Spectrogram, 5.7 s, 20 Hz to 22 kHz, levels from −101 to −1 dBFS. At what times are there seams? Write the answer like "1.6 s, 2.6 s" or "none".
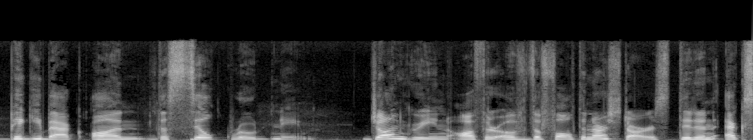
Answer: none

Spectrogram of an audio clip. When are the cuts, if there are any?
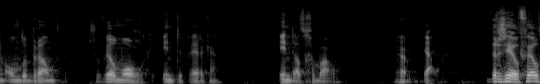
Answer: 4.4 s

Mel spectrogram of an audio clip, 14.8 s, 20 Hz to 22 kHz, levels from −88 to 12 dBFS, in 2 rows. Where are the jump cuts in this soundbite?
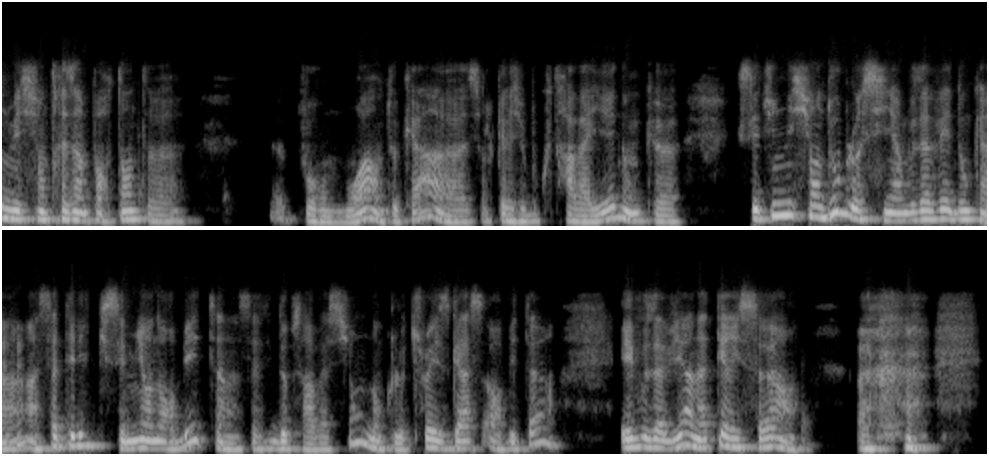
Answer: none

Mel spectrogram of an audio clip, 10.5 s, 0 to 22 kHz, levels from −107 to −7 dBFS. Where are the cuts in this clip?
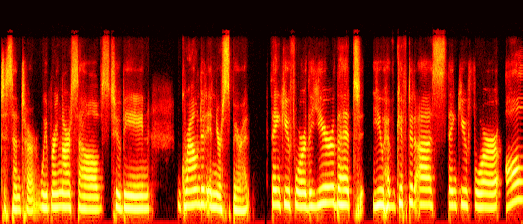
5.3 s

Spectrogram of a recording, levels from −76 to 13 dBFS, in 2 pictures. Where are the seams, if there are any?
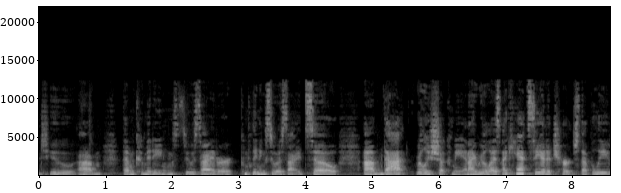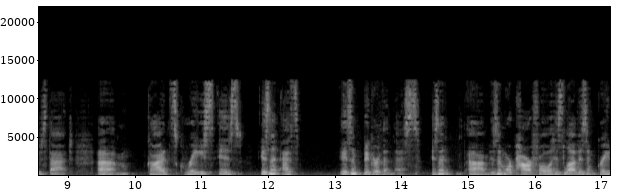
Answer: none

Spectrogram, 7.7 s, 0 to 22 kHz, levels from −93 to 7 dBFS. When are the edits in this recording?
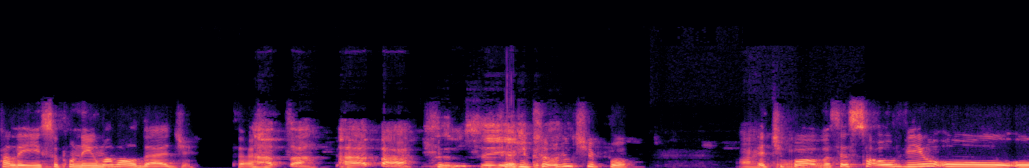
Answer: none

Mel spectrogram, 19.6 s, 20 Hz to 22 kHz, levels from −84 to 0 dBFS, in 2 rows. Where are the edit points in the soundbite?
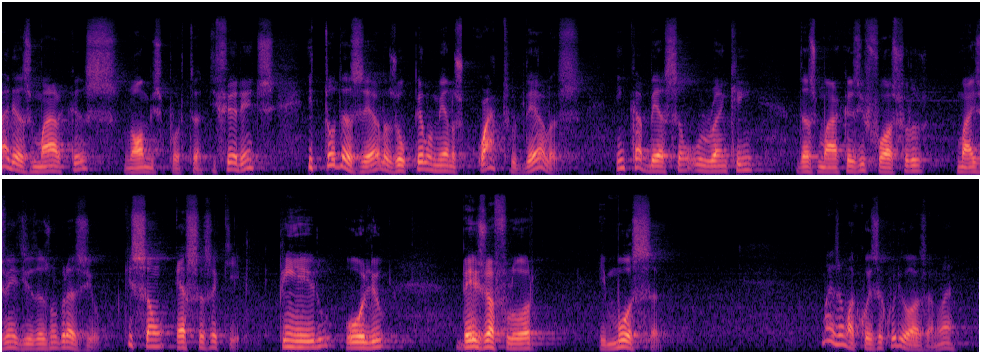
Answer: none

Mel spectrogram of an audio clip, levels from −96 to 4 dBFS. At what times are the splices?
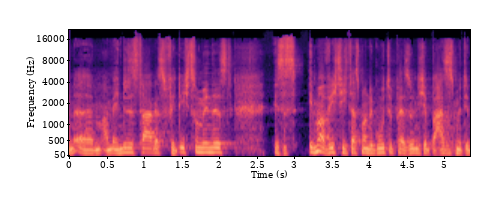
3.1 s

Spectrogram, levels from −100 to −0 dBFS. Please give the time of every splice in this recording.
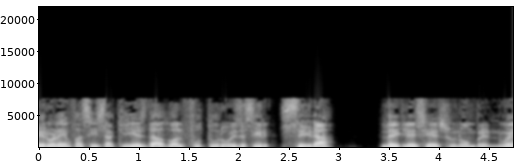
3.4 s

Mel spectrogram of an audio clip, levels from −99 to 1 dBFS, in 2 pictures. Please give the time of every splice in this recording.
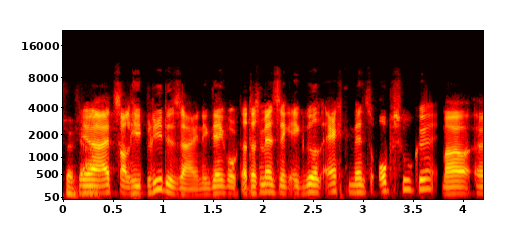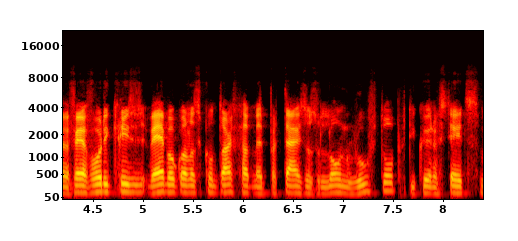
1.7 s, 3.7 s

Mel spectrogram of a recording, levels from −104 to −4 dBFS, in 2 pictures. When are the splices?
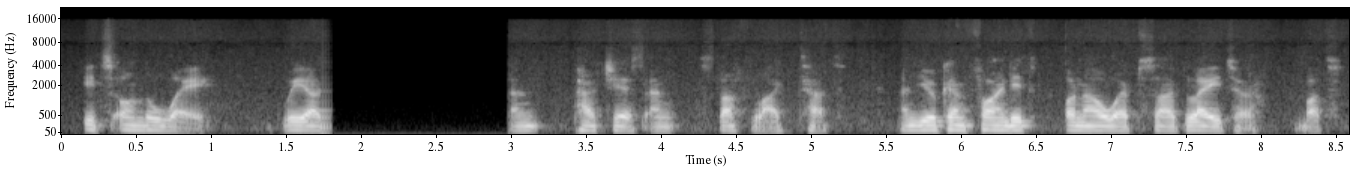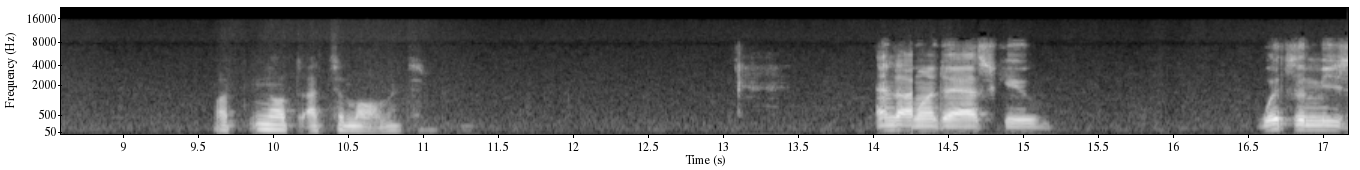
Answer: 14.3 s

